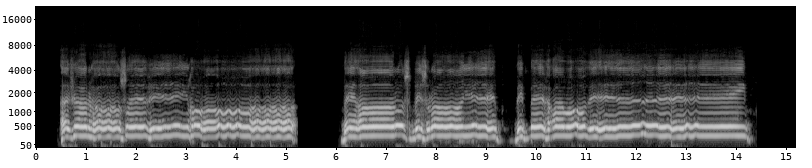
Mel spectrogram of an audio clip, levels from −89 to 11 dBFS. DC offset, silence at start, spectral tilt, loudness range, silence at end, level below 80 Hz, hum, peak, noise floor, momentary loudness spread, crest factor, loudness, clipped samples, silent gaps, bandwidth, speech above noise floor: under 0.1%; 0.5 s; -8.5 dB/octave; 2 LU; 0.9 s; -58 dBFS; none; -2 dBFS; under -90 dBFS; 6 LU; 12 dB; -14 LUFS; under 0.1%; 5.25-6.04 s; 5.6 kHz; over 77 dB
